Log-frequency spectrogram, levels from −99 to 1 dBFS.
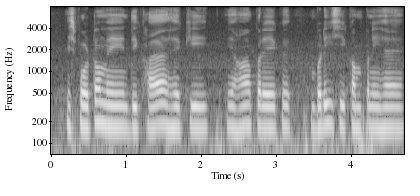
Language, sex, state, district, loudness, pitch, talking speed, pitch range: Hindi, male, Haryana, Charkhi Dadri, -16 LUFS, 165 Hz, 165 wpm, 160-170 Hz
